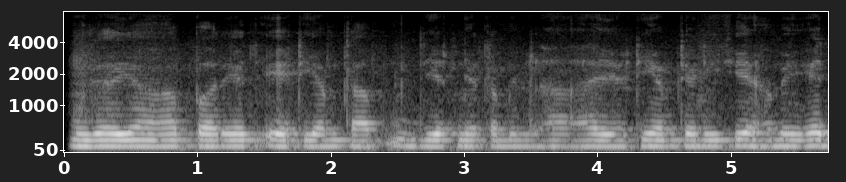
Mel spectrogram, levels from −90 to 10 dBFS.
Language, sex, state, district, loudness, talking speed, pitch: Hindi, male, Odisha, Nuapada, -18 LUFS, 165 wpm, 130 Hz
